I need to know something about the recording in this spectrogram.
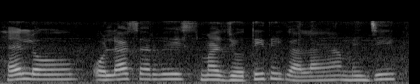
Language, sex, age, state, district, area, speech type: Sindhi, female, 45-60, Gujarat, Surat, urban, spontaneous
